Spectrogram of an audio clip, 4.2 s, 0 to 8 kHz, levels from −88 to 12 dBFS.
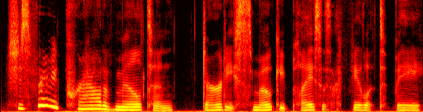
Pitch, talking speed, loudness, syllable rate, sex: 210 Hz, 210 wpm, -17 LUFS, 5.2 syllables/s, female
